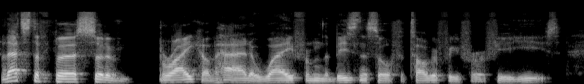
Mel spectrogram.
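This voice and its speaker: Against a quiet background, a man with an Australian accent speaks at a moderate pace, his fairly low pitch varying in an ordinary way. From Australia, Wagga Wagga, New South Wales. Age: 50s. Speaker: landscape photographer. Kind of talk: interview conversation. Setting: video call.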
